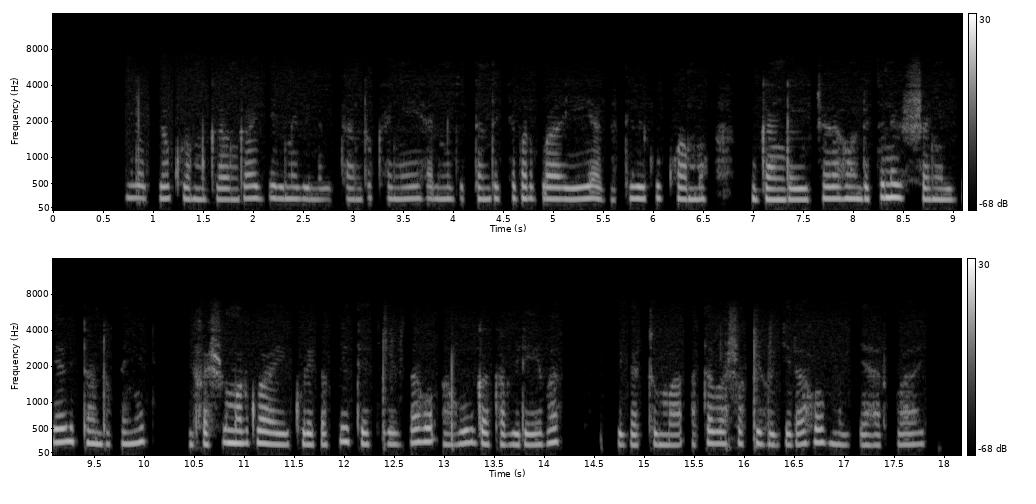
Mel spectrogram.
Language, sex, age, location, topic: Kinyarwanda, female, 18-24, Kigali, health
